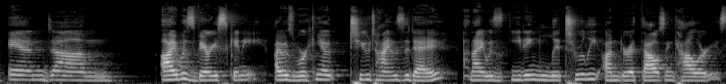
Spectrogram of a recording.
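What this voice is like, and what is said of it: Voice giving out, strained. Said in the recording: “my voice is like going”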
